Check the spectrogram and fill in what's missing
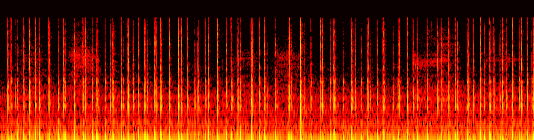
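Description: A small hollow plastic video game cartridge is held in both hands while fingertips and nails tap quickly on its casing. Dozens of short, dry, hollow clicks follow one another rapidly, each dying out almost instantly over a steady low hum.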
